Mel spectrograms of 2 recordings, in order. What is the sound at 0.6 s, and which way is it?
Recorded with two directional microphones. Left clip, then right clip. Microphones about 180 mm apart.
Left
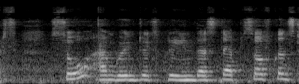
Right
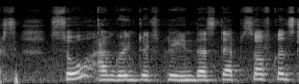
A woman's voice, 50° right (ahead or behind).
